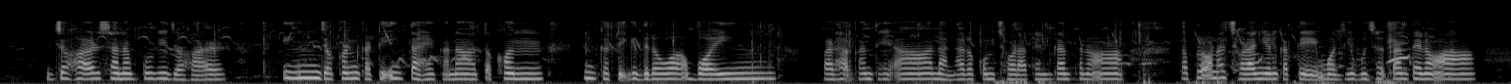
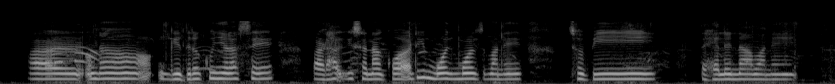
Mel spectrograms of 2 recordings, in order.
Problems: background sounds at intervals, continuous background conversations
